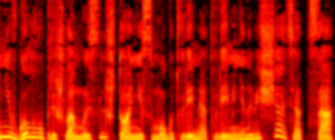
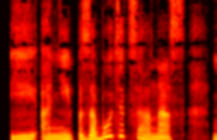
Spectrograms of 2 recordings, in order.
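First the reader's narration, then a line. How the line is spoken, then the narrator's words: Uncertain question. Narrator (Russian): неуверенно спросила Алина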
